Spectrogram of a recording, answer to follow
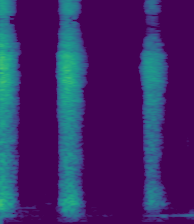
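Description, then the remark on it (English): Three short, sharp sniffs drawn in through the nose as part of a breathing exercise, each a hissy burst of air separated by brief silences, with the last one a little softer. No one speaks. “As a matter of fact, make the sound when you breathe in one, make that sniff.”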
